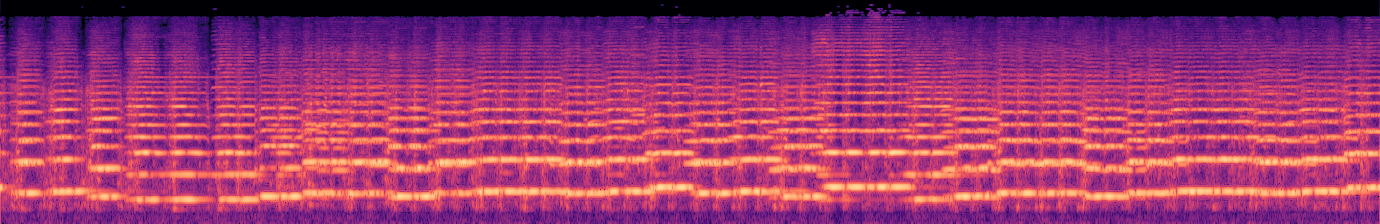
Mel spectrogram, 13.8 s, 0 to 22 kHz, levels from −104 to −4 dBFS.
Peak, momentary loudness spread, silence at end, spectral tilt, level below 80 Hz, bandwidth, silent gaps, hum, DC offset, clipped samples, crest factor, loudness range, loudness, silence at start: -6 dBFS; 3 LU; 0 s; 1.5 dB/octave; -70 dBFS; 16 kHz; none; none; under 0.1%; under 0.1%; 12 dB; 2 LU; -16 LUFS; 0 s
